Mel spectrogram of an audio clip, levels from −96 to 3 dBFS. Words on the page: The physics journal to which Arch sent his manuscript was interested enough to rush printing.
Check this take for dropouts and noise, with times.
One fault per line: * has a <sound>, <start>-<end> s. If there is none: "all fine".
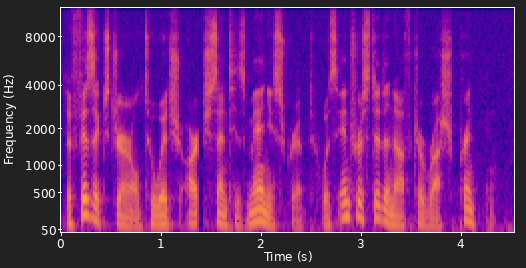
* has a dropout, 1.4-1.4 s
* has a dropout, 4.1-4.2 s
